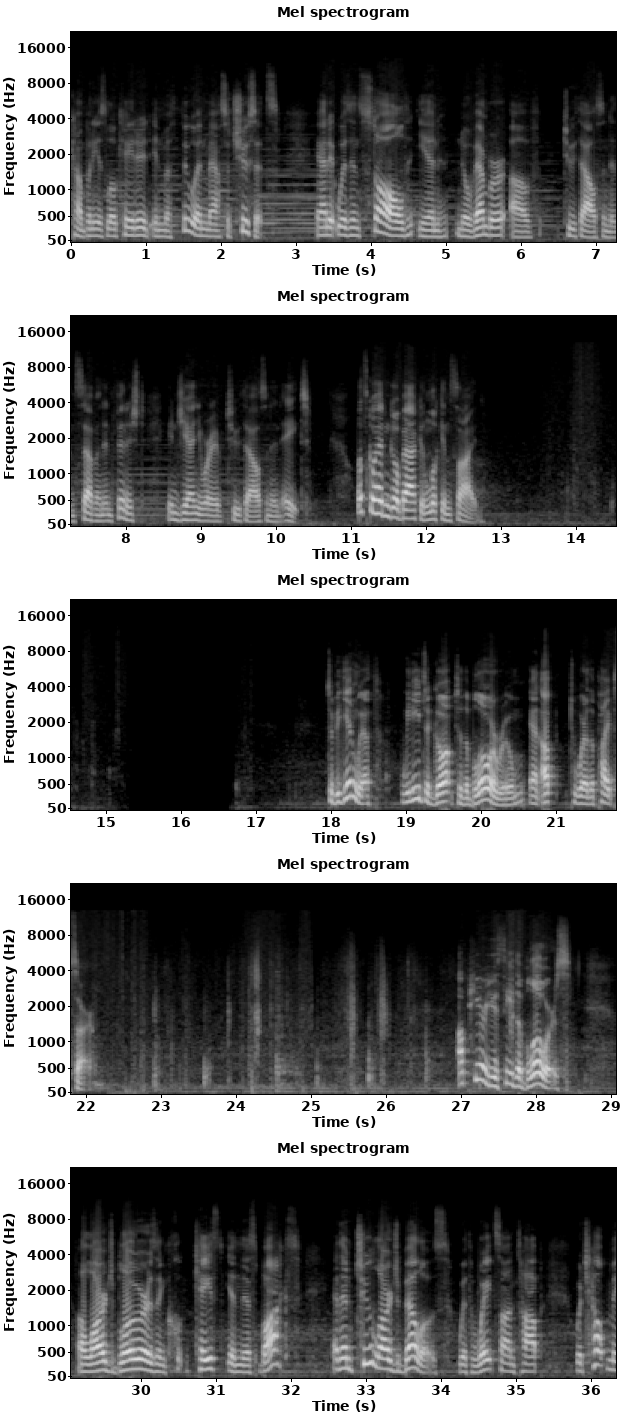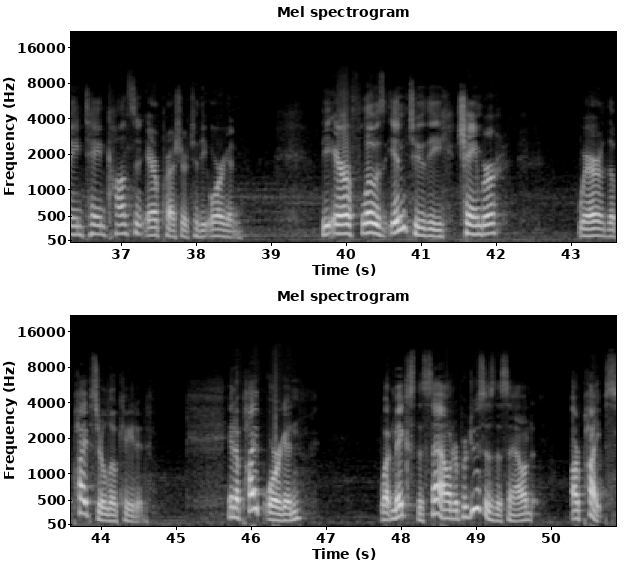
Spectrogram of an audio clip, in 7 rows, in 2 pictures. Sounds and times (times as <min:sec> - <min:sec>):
Speech: 0:00.0 - 0:10.5, 0:11.1 - 0:12.8, 0:17.9 - 0:22.2, 0:27.0 - 0:28.5, 0:29.1 - 0:38.6, 0:39.7 - 0:42.2, 0:43.1 - 0:44.7, 0:45.7 - 0:46.7, 0:47.7 - 0:50.8.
